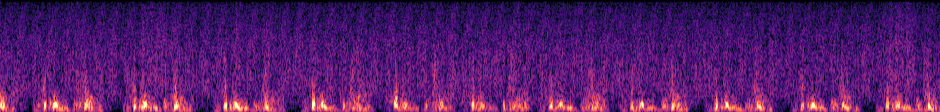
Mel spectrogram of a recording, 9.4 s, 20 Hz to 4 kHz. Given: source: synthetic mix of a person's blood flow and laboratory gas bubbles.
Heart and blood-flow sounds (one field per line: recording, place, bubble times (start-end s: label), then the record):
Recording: Doppler ultrasound of blood flow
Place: precordium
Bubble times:
no bubbles
From the record:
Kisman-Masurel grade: 000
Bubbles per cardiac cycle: 0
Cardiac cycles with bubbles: 0%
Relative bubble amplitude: no bubbles discernible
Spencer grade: 0 (complete lack of bubble signals)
